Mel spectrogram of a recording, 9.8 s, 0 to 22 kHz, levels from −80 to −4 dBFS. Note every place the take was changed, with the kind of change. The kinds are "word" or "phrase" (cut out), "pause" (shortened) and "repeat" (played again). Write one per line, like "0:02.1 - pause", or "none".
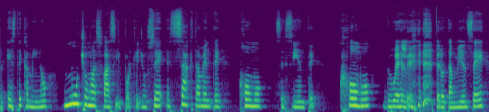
none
